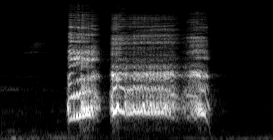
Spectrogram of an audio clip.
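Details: Pradu-coloured junglefowl decoy rooster crowing: a short loud opening burst, a brief break, then a longer hoarse drawn-out phrase ending in a final lift, all within about a second, with near silence around it.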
